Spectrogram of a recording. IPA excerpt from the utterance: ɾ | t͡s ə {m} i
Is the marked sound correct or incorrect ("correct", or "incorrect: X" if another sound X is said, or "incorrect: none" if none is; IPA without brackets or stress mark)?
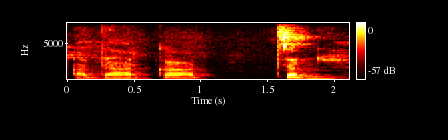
incorrect: ŋ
